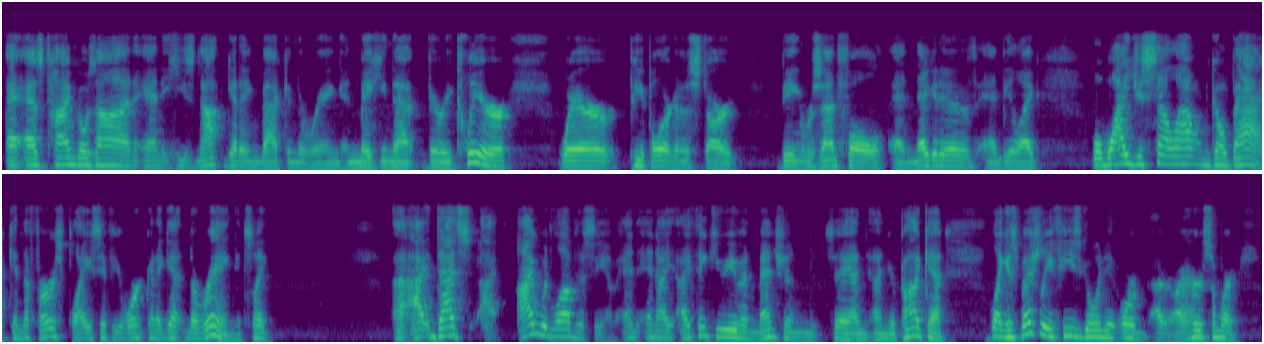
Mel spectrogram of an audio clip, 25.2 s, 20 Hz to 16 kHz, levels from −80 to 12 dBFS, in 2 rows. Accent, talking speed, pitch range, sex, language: American, 205 wpm, 120-160 Hz, male, English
